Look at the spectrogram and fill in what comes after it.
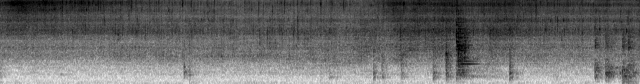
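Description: Ginger-garlic paste sizzling in hot oil and butter in a frying pan, stirred with a wooden spatula. Raw chicken pieces are tipped in about halfway through, followed by scraping and knocks of the spatula against the pan, loudest a couple of seconds before the end.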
